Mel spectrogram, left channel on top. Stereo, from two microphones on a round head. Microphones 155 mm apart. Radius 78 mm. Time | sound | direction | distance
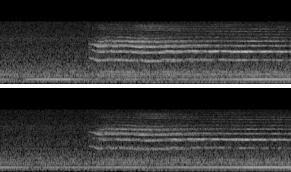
0.9 | a cat meowing | 25° left (ahead or behind) | 6 m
